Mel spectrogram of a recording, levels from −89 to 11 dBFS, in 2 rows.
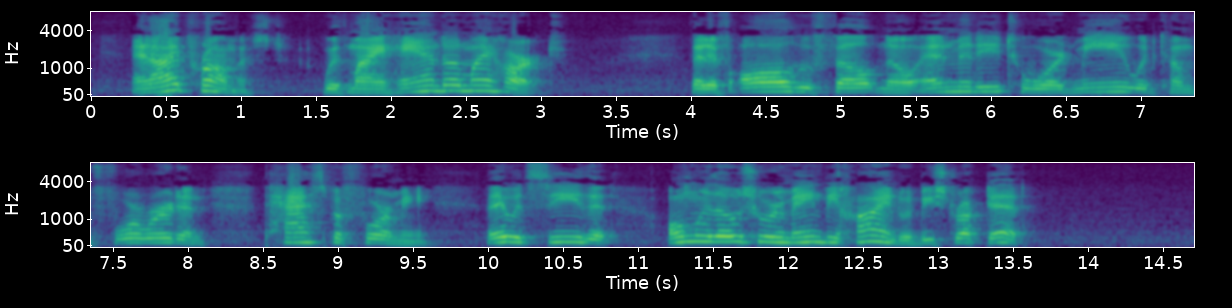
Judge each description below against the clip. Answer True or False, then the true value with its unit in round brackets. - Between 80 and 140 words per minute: False (155 wpm)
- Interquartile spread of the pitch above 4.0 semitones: True (4.4 semitones)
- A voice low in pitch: False (165 Hz)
